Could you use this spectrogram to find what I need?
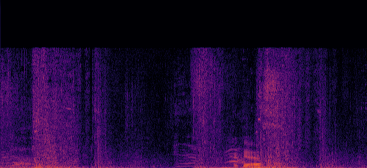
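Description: A fireball roars and crackles as it flies.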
